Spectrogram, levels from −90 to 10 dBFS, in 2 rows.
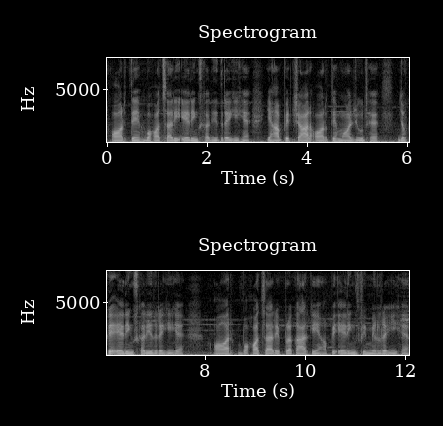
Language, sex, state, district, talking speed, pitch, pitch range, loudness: Hindi, male, Bihar, Araria, 155 wpm, 130 Hz, 125-140 Hz, -28 LUFS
